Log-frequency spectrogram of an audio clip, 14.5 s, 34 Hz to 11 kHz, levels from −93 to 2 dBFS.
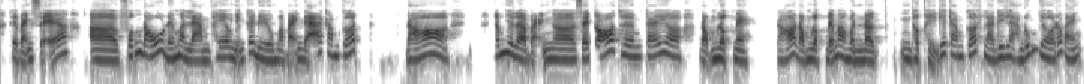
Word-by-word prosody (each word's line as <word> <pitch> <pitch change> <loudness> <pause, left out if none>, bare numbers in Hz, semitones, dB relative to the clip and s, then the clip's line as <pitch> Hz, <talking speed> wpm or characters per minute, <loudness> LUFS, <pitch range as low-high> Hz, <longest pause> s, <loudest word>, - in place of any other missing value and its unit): thì 195 - 0
bạn 180 +3 +2
sẽ, 325 - +3 0.3
ờ, 180 -1 +4
phấn 240 - -1
đấu 260 +8 +1
để 200 -1 -2
mà 240 +1 0
làm 175 -1 0
theo 220 0 -2
những 190 -2 -4
cái 305 - -2
điều 190 -6 -3
mà 175 -1 -4
bạn 195 +3 0
đã 305 - +4
cam 255 -4 -5
kết. 330 +8 0 0.6
Đó, 250 +9 +3 0.6
giống 290 - 0
như 300 -2 0
là 205 -7 +4
bạn, 180 +3 -2
ờ, 190 -1 +2
sẽ 195 0 +4
có 250 +10 +6
thêm 230 -3 -4
cái, 240 +6 -4
ờ, 235 -5 -1 0.2
động 195 +3 0
lực 200 -3 +4
nè, 180 -3 +2 0.4
đó, 180 +2 +2
động 175 +2 0
lực 180 - +2
để - - +4
mà 240 -2 0
mình, 180 -2 -2
ờ, 170 -2 +4 0.3
th - - -12
thực 195 - -3
hiện - - -5
cái 275 - -2
cam 240 -4 -5
kết 265 +2 -2
là 190 -3 -1
đi 220 +4 -3
làm 210 -5 -4
đúng 250 - -5
giờ 205 -6 -2
đó - - -2
bạn. 190 +2 -3
210 Hz, 215 wpm, -24 LUFS, 185-250 Hz, 0.6 s, có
